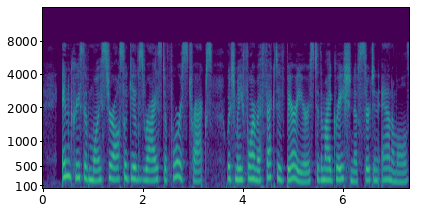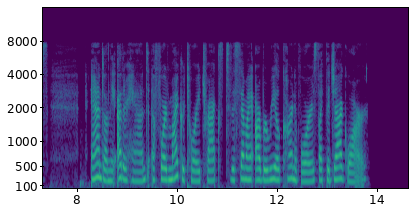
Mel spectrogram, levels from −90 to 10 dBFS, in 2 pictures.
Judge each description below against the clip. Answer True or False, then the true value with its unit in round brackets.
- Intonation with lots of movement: False (2.4 semitones)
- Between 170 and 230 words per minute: False (150 wpm)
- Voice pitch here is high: True (225 Hz)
